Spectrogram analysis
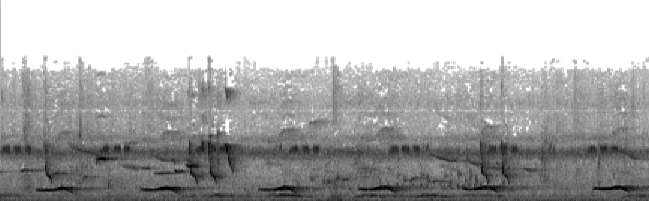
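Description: Tickell's blue flycatcher gives short, sweet rising notes about every second, with higher thin chirps from other birds woven through and a soft background hum.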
